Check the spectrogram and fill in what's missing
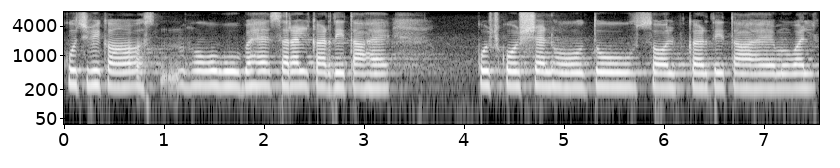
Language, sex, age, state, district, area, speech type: Hindi, female, 18-30, Madhya Pradesh, Hoshangabad, rural, spontaneous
